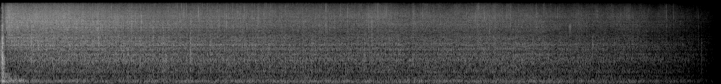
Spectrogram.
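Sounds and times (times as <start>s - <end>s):
steak sizzling: 0.0s - 7.0s.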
